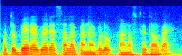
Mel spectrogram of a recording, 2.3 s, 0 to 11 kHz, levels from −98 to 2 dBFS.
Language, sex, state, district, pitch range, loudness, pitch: Kannada, male, Karnataka, Bangalore, 105-120 Hz, -16 LUFS, 110 Hz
